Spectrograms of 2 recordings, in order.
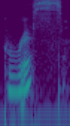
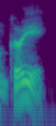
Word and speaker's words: Gris: recommended a game called gris game chris oh gree oh yeah it's a french game and that one i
